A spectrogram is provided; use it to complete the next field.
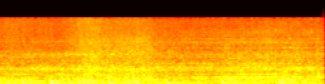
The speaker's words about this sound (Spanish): En el Upper Granite, el segundo bote de la expedición está a punto de recorrer los rápidos con la investigadora jefe Marta Hahn a bordo.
